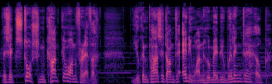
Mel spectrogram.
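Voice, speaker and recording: Man voicing a shaken widower, formal, sighing, lively pitch. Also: a little fast, soft background music, close to an everyday voice. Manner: sorrowful, sighing, formal speech. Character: shaken grieving male widower villager.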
